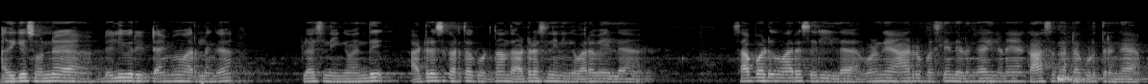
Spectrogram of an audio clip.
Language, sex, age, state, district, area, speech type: Tamil, male, 18-30, Tamil Nadu, Cuddalore, rural, spontaneous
